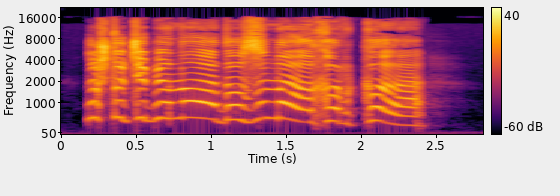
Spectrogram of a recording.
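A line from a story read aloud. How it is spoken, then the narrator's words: Shrieking creature. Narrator (Russian): Завизжала нечисть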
